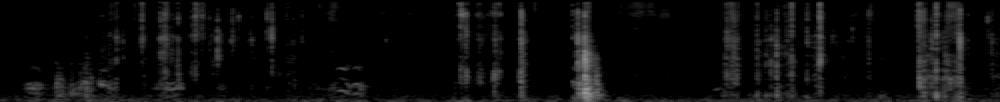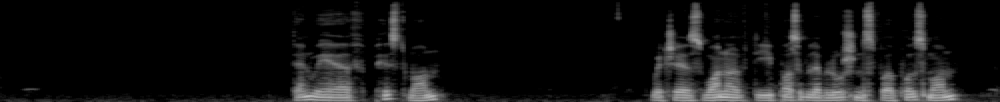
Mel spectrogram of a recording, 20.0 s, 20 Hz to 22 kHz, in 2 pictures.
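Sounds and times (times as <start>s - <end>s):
foil wrapper tearing and crinkling: 0.7s - 5.8s, 7.2s - 10.1s.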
